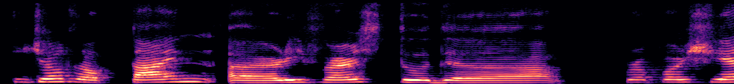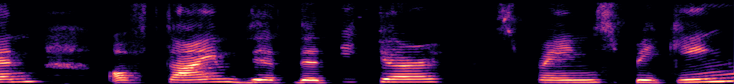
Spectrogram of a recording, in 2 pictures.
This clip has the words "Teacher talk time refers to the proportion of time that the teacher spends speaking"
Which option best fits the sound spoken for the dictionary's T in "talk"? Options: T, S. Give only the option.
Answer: S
